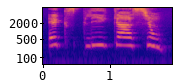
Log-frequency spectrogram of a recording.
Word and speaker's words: explication: Un autre exemple, explication. Comme on explique quelque chose, on dit c'est une explication. Sion à la fin, j'écris T-I-O-N. Ici, le T se prononce S.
